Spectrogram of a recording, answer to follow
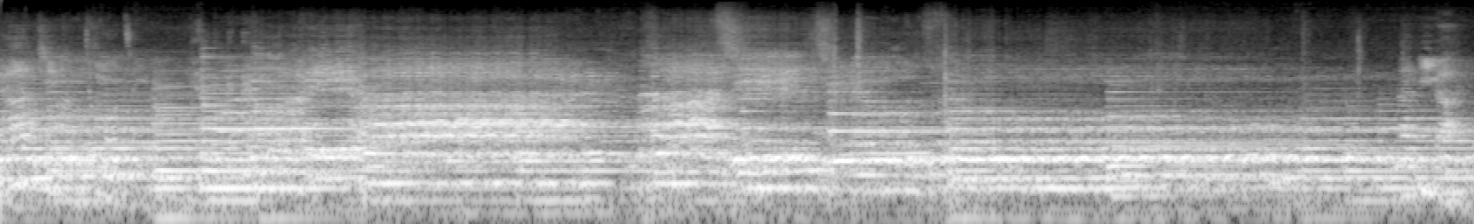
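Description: A group of voices singing a hymn together in Taiwanese, led by singers on microphones. The notes are long and held, with short breaks between phrases about two and six and a half seconds in.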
